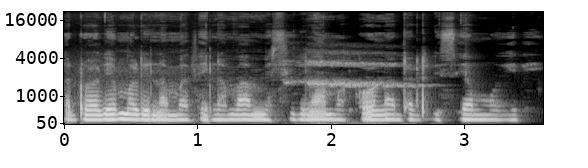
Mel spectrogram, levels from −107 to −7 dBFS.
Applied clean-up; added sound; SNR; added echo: classical method log-MMSE.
